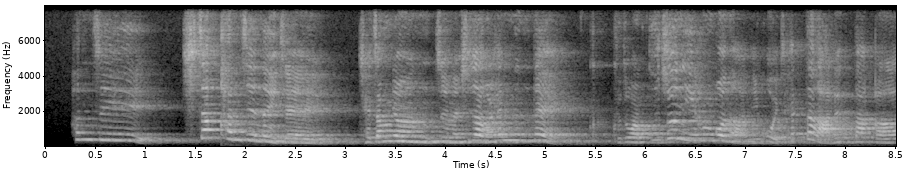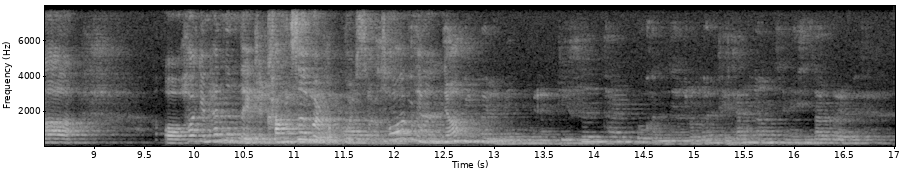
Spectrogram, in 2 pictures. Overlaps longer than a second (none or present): present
